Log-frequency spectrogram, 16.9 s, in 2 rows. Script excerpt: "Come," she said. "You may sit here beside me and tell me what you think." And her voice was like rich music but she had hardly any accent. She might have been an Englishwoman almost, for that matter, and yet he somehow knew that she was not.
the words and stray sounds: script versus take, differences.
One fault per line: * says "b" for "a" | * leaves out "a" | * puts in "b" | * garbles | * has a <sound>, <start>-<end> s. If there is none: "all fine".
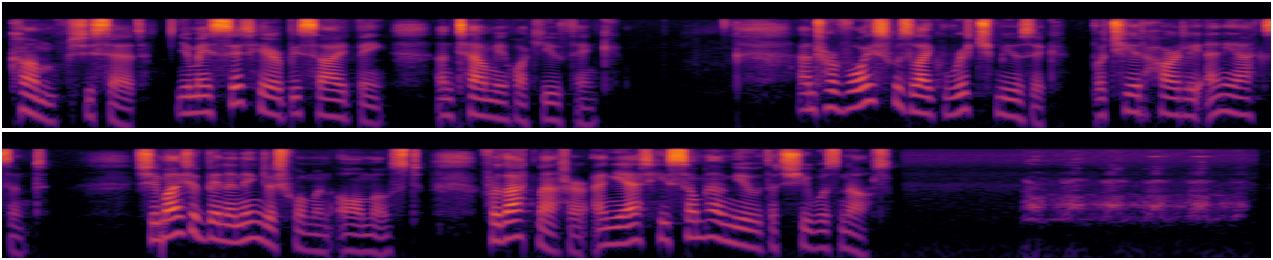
* has a bark, 15.3-16.8 s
